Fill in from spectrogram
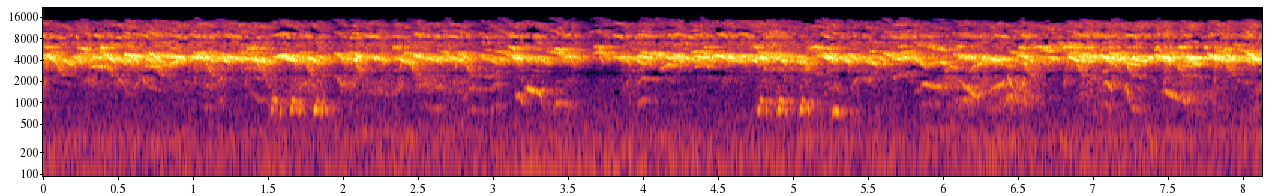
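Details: Yellow-billed babblers reacting as a flock to an unidentified threat, with rough chattering and short squeaky rising notes that overlap irregularly. Continuous high-pitched insect noise sits over everything.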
